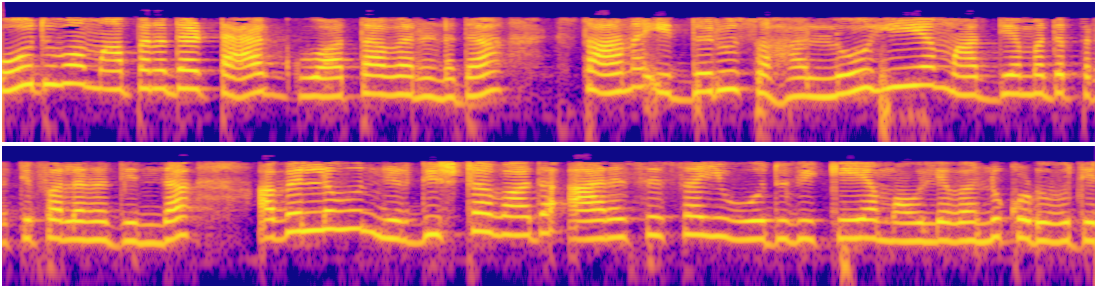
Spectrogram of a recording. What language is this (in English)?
Kannada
